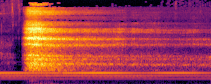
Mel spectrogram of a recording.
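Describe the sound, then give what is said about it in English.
One deep breath during a guided meditation, drawn in through the nose and let out through the mouth: a soft, airy rush rises and then slowly fades over a steady, quiet background tone. “taking a deep, full inhale through your nose, nice and slow, and a long exhale out through your mouth.”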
